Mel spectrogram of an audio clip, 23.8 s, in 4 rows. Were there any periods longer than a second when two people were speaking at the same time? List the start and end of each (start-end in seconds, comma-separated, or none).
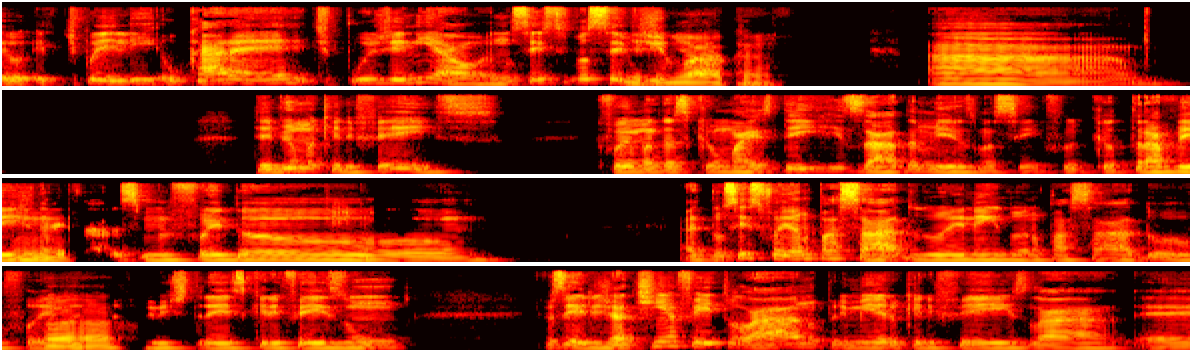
none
